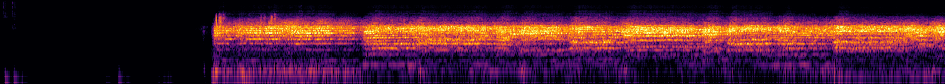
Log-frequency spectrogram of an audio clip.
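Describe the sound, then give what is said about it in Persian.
A national anthem begins at the opening of a program, starting abruptly after a few faint sounds and then playing loud and steady without pause. “یک دقیقه سرود ملی رو ما پخش میکنیم، سپس برنامه رو آغاز میکنیم.”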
